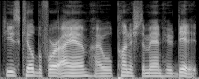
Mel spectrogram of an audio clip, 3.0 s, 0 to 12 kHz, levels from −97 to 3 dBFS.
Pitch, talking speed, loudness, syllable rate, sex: 135 Hz, 300 wpm, -17 LUFS, 6.7 syllables/s, male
